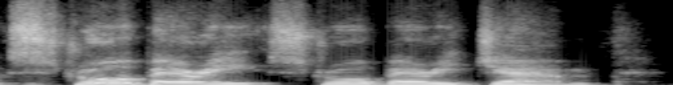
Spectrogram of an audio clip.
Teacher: So you get this two, you get a stress on the first beat, and then two, so it effectively goes dum diddy · Term: dum-di-di little foot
